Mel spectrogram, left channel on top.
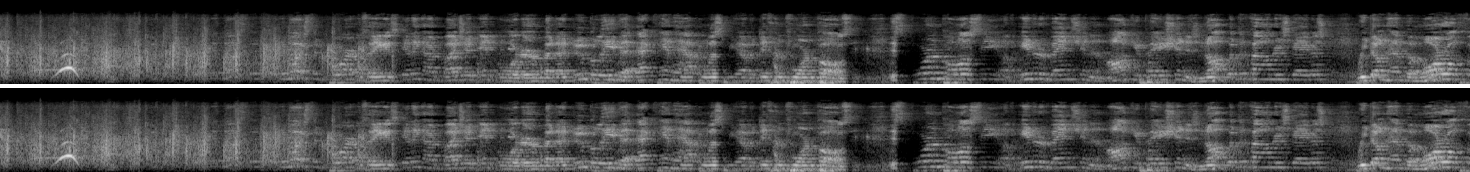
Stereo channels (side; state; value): both; identical; correlation 1.00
